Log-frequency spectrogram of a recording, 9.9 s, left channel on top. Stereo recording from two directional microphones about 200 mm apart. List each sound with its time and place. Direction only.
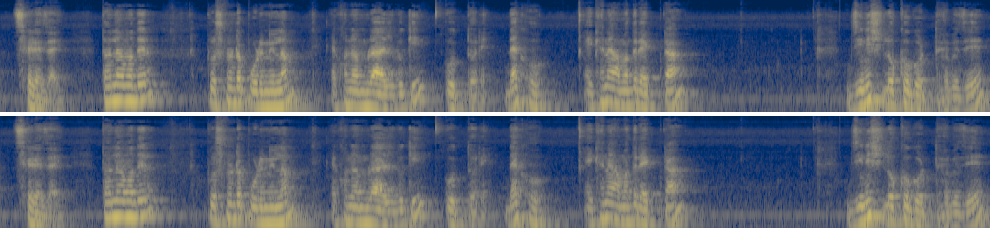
0.1 s a sound: 35° left (ahead or behind)
0.9 s speech: 35° left (ahead or behind)
8.4 s speech: 35° left (ahead or behind)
